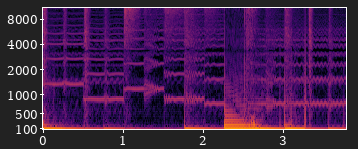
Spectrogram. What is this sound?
FLoWerS Viral Denial Loop 002
A few very awkward loops made with a VST called Thingumajig. Not sure if it's on kvr or not, I got it from a different site, I forgot what though, if you find it please link to it!
loop, noise, awkward, arrythmic, weird, strange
